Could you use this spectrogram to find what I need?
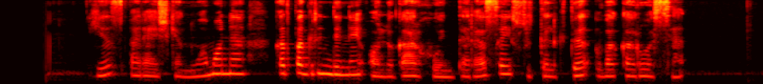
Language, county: Lithuanian, Kaunas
